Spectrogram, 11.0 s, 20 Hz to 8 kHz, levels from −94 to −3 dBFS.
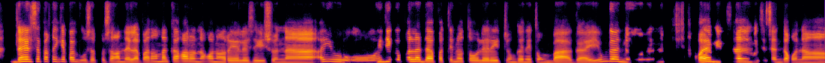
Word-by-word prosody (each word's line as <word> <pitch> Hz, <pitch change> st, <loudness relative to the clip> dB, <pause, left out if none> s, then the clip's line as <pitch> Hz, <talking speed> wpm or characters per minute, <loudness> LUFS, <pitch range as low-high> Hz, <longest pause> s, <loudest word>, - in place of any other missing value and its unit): dahil 255 Hz, +7 st, +7 dB
sa 285 Hz, -, -1 dB
pakikipag-usap 250 Hz, -5 st, -3 dB
ko 215 Hz, -, -13 dB
sa 210 Hz, -1 st, 0 dB
kanila 185 Hz, -5 st, +1 dB
parang 210 Hz, +3 st, -2 dB
nagkakaroon 225 Hz, -1 st, +1 dB
ako 215 Hz, +1 st, -3 dB
ng 200 Hz, -1 st, -1 dB
realization 190 Hz, -3 st, -3 dB
na, 165 Hz, 0 st, +4 dB
"Ay 265 Hz, +2 st, -6 dB
oo, 200 Hz, -5 st, -7 dB
hindi 235 Hz, +2 st, +2 dB
ko 255 Hz, -, -5 dB
pala 250 Hz, 0 st, +3 dB
dapat 225 Hz, 0 st, +3 dB
tino-tolerate 195 Hz, -4 st, -3 dB
yung 190 Hz, -, -9 dB
ganitong 180 Hz, -1 st, -6 dB
bagay," 150 Hz, +3 st, +1 dB
yung 270 Hz, +4 st, -9 dB
ganun. 265 Hz, -10 st, +2 dB, 0.9 s
O -, -, +7 dB
kaya 235 Hz, -, +8 dB
minsan, 210 Hz, 0 st, +1 dB
magse-send 180 Hz, -1 st, -6 dB
ako 165 Hz, 0 st, 0 dB
ng 165 Hz, 0 st, -1 dB
205 Hz, 165 wpm, -24 LUFS, 180-225 Hz, 0.9 s, kaya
